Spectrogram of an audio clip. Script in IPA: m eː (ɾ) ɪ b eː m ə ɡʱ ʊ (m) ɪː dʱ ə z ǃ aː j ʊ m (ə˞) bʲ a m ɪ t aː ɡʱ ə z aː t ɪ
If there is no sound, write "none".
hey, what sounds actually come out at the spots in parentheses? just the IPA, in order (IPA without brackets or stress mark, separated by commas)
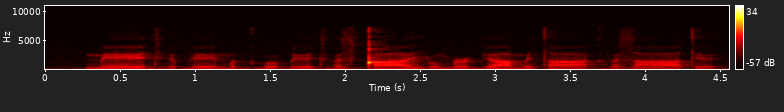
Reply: dʱ, ɓ, ə˞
